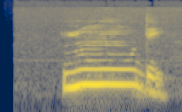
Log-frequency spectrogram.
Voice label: "yũude", moore

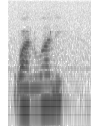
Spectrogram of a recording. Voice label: "wal-wale", Mooré

